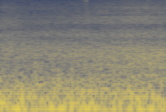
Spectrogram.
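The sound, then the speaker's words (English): Steady, loud wind blowing on a beach in Fort Lauderdale, South Florida, bending the palm trees, a continuous rumbling gust buffeting with a broad hiss of surf-like noise underneath and no voices. “just making an observation from the shores of South Florida, with the palm trees bending in the wind”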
